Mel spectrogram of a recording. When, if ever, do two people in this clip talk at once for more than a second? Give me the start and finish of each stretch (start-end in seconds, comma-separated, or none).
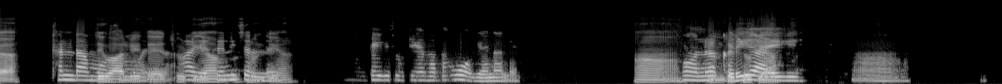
0.9-2.8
